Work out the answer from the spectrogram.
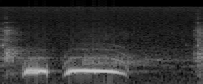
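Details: Single low coo from a decoy spotted dove luring wild doves: a short note, a tiny gap, then a longer smooth coo that drops slightly at the end.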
